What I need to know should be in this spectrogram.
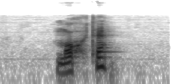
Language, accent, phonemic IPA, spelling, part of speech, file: German, Austria, /ˈmɔxtə/, mochte, verb, De-at-mochte.ogg
- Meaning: first/third-person singular preterite of mögen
